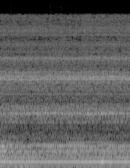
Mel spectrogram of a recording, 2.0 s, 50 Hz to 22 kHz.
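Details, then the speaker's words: Small 230 V single-phase induction motor, no load, run from a homemade variac at its rated 230 V: even low hum with no knocks or rubbing. Slightly more casing vibration is felt, but loudness is unchanged; normal running. "casing yeah I'm definitely on the floor I'm sensing a bit more vibrations but the audibility of the drive the motor is pretty much the same"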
